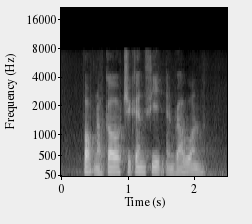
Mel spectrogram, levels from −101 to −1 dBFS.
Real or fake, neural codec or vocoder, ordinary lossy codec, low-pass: fake; codec, 16 kHz, 0.8 kbps, ZipCodec; none; none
